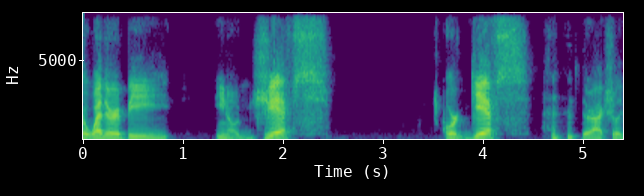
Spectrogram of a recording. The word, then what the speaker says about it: GIF: my books so whether it be you know GIFs or gifts they're actually pronounced argue with me on that change my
